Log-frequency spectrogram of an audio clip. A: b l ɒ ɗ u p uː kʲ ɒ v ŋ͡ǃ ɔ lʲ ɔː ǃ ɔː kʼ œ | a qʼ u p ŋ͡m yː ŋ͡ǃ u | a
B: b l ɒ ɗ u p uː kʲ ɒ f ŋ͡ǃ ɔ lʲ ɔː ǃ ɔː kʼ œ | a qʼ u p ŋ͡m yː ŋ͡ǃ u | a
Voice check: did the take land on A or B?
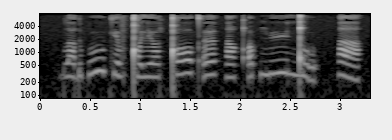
A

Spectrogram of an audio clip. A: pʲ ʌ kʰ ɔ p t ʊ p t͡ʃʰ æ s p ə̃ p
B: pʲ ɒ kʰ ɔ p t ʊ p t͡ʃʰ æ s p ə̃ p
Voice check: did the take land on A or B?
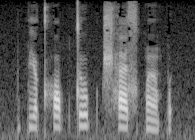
B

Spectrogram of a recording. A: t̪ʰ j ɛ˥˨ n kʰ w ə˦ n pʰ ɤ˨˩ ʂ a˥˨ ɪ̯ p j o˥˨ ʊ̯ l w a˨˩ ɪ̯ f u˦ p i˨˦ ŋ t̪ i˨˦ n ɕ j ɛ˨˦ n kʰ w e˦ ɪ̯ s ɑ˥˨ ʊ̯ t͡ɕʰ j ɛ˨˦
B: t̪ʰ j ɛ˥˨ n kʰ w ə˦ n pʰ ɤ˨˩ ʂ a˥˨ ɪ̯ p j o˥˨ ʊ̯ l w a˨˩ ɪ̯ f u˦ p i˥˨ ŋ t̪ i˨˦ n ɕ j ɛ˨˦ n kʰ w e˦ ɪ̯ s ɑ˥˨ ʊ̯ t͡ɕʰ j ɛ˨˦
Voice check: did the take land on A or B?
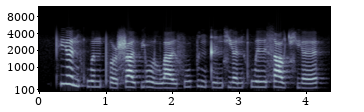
B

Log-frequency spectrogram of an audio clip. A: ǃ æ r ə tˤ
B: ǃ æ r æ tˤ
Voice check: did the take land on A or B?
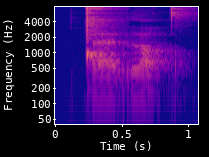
A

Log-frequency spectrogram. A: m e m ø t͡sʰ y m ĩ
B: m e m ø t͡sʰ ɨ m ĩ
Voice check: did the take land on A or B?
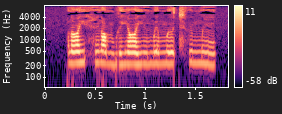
A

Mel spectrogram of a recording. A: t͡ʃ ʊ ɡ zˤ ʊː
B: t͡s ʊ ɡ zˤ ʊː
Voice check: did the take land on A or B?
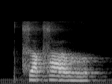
B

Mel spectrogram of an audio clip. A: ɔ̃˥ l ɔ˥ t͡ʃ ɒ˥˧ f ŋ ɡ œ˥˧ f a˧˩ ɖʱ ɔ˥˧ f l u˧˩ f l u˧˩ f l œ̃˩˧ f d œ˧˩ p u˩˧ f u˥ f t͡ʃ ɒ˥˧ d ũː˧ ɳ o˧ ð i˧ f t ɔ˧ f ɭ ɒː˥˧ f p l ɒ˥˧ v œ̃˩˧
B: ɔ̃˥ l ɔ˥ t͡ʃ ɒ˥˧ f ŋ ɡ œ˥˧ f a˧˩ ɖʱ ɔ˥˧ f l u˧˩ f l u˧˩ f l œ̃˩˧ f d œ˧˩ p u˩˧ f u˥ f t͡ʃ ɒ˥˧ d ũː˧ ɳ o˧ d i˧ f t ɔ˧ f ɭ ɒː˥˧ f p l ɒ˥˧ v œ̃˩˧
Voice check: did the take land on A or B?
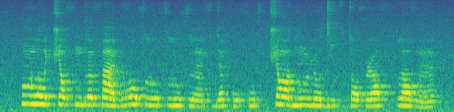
B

